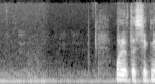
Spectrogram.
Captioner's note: speaking French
